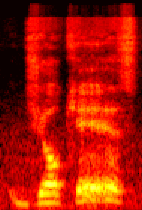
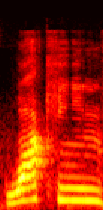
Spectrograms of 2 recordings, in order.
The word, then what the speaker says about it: Joaquin: One has gotten back with me, and I'm waiting for Joquez. How do you pronounce his name? Joaquin Flores is fantastic.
